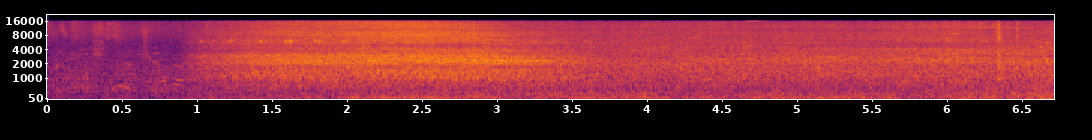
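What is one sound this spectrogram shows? Traffic rumbles and roars along a busy street.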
